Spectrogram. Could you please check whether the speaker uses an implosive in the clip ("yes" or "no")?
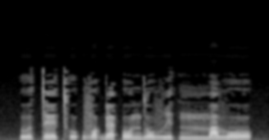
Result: yes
